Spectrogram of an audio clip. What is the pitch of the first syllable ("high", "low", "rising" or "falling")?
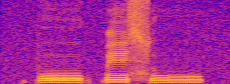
low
